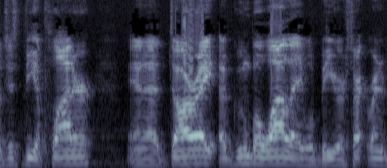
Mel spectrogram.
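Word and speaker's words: Dare Ogunbowale: I've actually learned how to say it. I've been calling him Dare all offseason. I actually heard it said finally. His name is Dare Agumbawale.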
